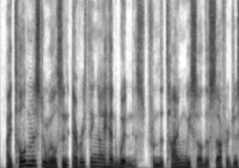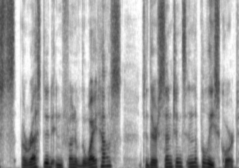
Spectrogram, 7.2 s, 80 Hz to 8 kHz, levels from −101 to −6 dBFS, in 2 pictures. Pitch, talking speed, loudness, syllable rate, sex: 145 Hz, 240 wpm, -19 LUFS, 6.8 syllables/s, male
